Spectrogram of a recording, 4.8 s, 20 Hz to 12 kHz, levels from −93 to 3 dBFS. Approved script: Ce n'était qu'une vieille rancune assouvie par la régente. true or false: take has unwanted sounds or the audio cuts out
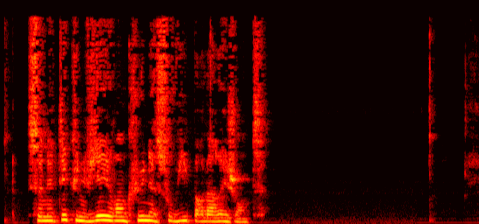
false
